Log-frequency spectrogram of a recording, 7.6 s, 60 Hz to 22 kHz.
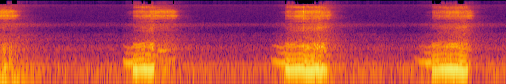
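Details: Snoring cat sitting beside its owner: three low, rattling snores at a steady pace of about 27 a minute, with quiet gaps between them.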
